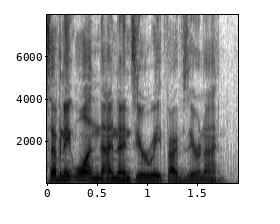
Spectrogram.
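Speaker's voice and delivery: rushed, quick speech. Reading out the call-in phone number, said very quickly. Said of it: "I said that very quick".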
